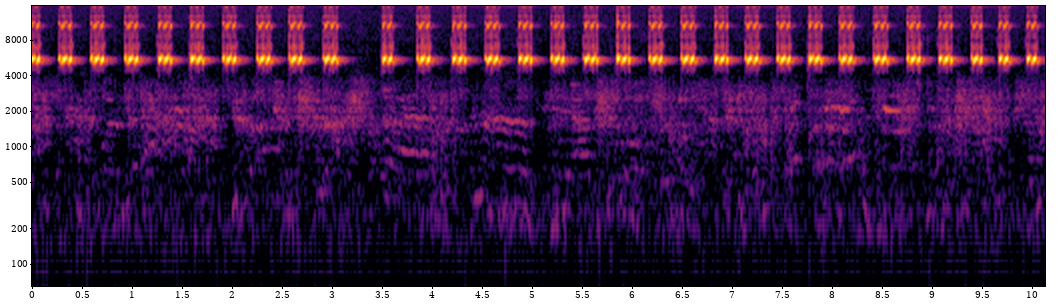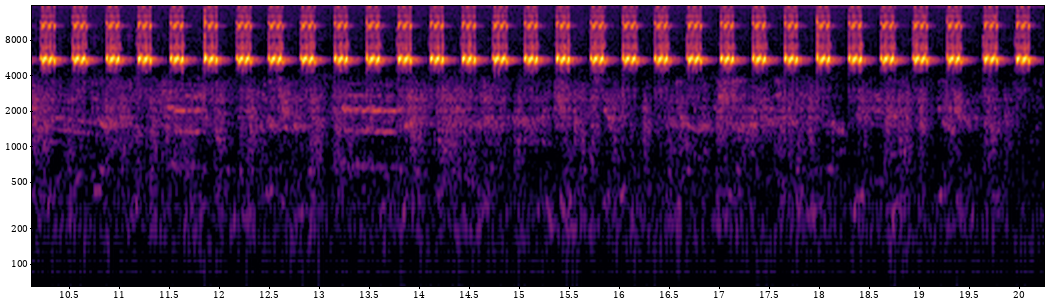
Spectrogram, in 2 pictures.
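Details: Jangkrik jeliteng, a Javanese field cricket caught in a rice field, known for its loud, shrill voice, used to repel rats at home; loud pulsed chirps repeat about three times per second in a steady train, with a faint low background murmur.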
